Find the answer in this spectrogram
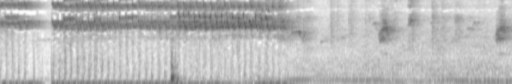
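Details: Crested jay, black and brown birds, giving long rolling rattles: dense, rapid buzzy pulses running for about four seconds, then quieter scattered chirps.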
